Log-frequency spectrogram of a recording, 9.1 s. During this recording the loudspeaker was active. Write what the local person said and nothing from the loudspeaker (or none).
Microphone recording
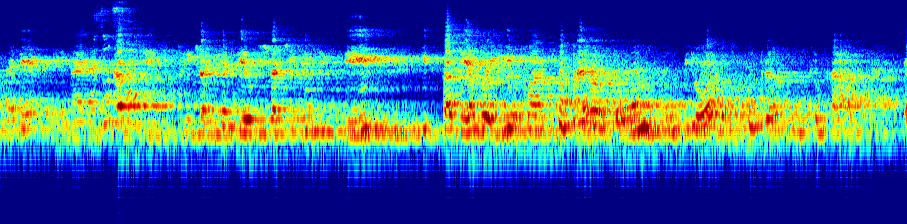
Mas eu sou,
